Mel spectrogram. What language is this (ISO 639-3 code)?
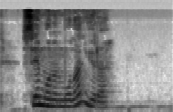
chm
